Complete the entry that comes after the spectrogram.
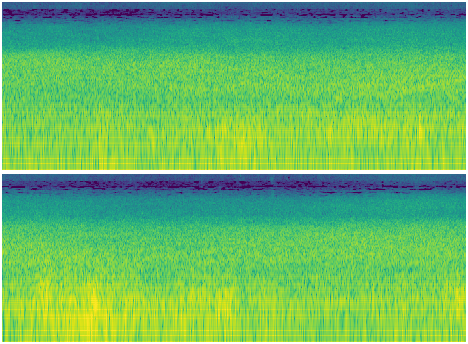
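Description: Heavy rain falling on a flooded street, a steady dense hiss, with a car passing on the wet road that swells and fades about halfway through.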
